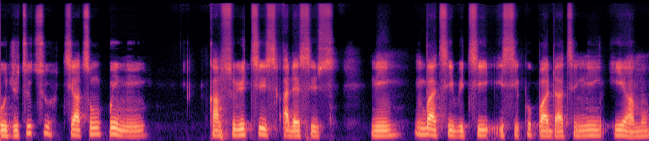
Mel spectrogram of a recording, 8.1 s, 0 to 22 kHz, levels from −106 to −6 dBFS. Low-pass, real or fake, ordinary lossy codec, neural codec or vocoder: none; fake; none; autoencoder, 48 kHz, 32 numbers a frame, DAC-VAE, trained on Japanese speech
